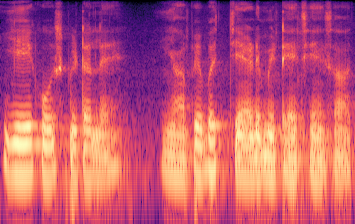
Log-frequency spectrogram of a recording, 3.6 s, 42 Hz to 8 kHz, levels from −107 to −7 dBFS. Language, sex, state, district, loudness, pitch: Hindi, male, Uttar Pradesh, Shamli, -17 LUFS, 135 Hz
